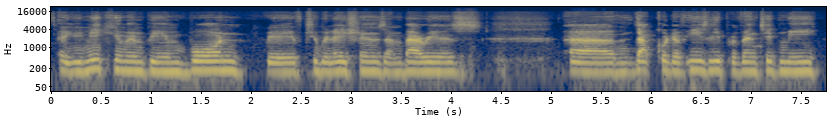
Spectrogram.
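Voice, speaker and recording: A man, giving a personal account in a halting, deliberate way as an interview guest. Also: fairly high pitch, sharp tone. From England. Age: 30s. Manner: halting, deliberate, restarts words.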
